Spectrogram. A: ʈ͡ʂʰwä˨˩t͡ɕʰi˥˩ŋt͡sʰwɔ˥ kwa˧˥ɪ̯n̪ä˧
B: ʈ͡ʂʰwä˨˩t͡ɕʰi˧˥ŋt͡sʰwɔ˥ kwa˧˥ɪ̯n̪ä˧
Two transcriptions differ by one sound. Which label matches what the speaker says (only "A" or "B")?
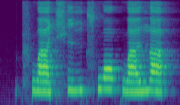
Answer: B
